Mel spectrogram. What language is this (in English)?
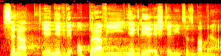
Czech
